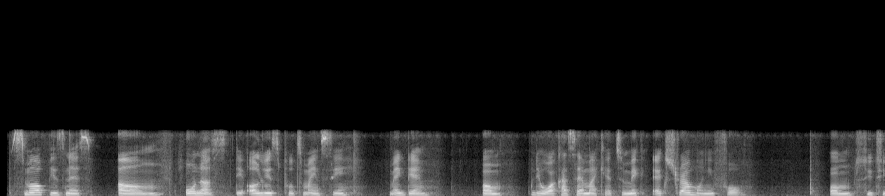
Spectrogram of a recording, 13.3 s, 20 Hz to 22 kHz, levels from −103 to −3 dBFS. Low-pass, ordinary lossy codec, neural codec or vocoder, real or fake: 7.2 kHz; none; none; real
